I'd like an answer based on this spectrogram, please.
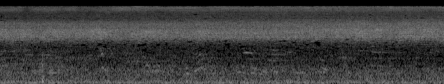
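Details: Cicadas singing on a midsummer day at a school playground: a dense, steady, hissing buzz fills the high register without a break, with faint low rumble and murmur underneath.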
